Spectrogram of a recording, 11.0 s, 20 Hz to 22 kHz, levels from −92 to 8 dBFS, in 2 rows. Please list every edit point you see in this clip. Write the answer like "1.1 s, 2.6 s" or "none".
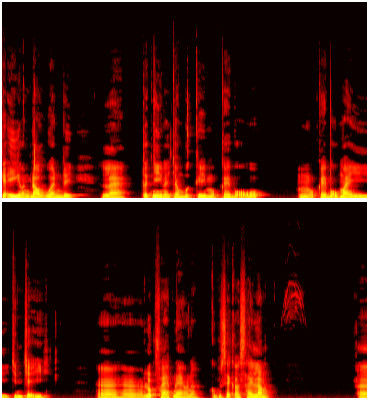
none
